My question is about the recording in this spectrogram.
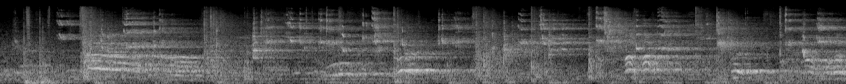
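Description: Badminton doubles rally: repeated sharp racket hits on the shuttlecock, mixed with short squeaks of court shoes on the wooden floor as players lunge.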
